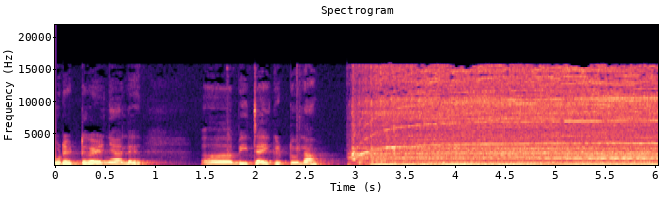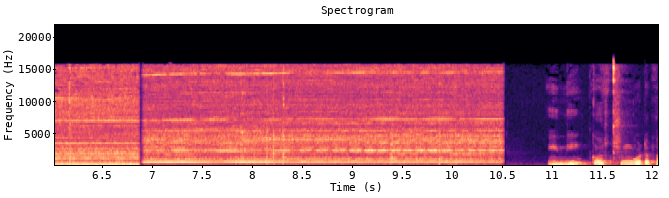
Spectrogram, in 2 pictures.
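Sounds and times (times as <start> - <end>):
electric hand mixer whisking: 2.9 - 10.6.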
